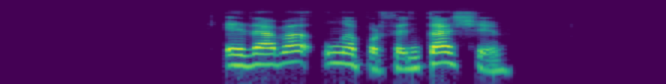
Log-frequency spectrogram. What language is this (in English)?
Galician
